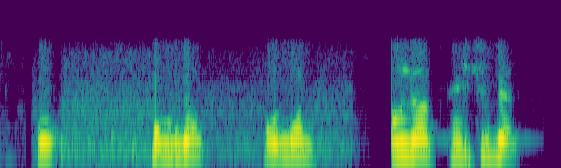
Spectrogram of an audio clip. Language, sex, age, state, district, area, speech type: Manipuri, male, 60+, Manipur, Chandel, rural, conversation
